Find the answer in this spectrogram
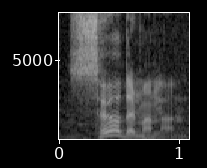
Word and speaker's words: Södermanland: Södermanland Södermanland also has an alternative pronunciation which is Sörmland and that's why Sörmland Yeah, that's the Sörmland. Mm. They skip a lot of letters.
